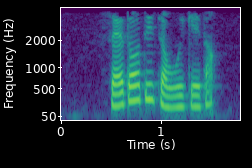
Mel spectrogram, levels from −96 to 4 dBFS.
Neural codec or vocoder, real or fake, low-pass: none; real; 3.6 kHz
